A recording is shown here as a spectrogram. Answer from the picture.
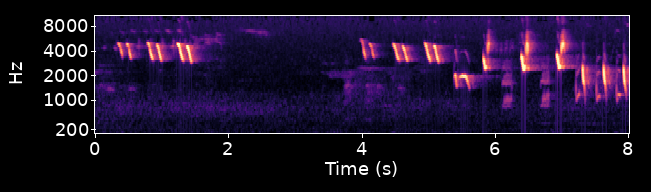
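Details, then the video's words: Nightingale singing in the open: three repeated double notes, a pause, three more, then a burst of fast swooping and zigzag notes that grows louder. "صوت العندليب وجمال الطبيعة🤩Nightingale Sound and Nature Beauty Psychological Comfort"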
